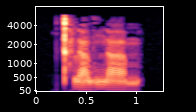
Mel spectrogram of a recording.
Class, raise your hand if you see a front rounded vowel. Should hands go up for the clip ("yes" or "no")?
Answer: no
